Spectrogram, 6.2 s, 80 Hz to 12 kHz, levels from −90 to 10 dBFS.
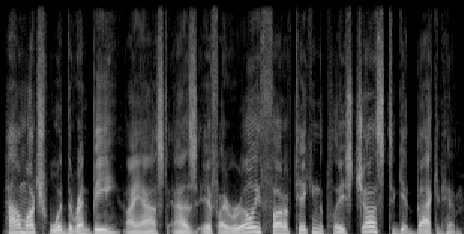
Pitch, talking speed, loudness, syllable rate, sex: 145 Hz, 225 wpm, -17 LUFS, 4.6 syllables/s, male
